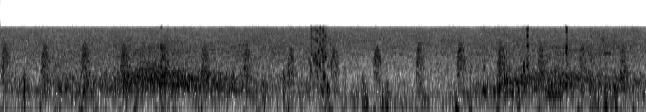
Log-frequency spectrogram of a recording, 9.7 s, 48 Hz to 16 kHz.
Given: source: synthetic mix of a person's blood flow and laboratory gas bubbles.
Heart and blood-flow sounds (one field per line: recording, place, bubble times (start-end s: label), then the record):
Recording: Doppler ultrasound of blood flow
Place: subclavian vein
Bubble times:
2.35-2.57 s: bubbles
3.39-3.57 s: bubbles
4.62-5.00 s: bubbles
7.21-7.66 s: bubbles
7.81-7.97 s: bubbles
8.46-8.57 s: bubbles
8.83-8.96 s: bubbles
From the record:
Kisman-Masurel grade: 122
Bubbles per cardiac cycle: 1 to 2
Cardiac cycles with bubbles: 10 to 50%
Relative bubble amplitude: moderate (0.250 to 0.450)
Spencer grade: 2 (many but less than half of the cardiac periods contain bubble signals, singularly or in groups)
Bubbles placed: anywhere in the cardiac cycle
